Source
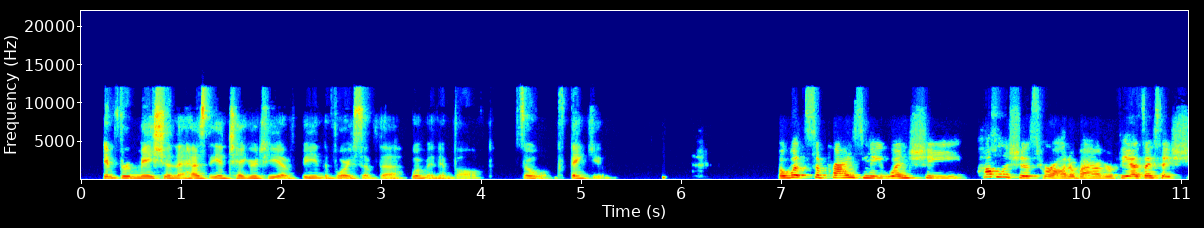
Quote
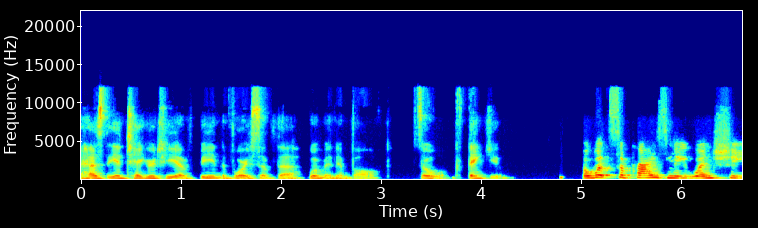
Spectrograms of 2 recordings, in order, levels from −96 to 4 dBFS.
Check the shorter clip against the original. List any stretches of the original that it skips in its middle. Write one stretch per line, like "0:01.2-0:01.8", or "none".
0:05.9-0:06.9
